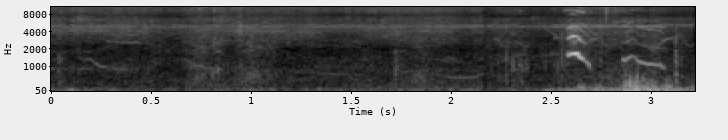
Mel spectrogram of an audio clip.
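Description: Puppies whine softly around sheep outdoors, with a few thin high whimpers scattered through the clip and a louder burst near the end over rustling and footsteps. Quiet background noise runs throughout, along with faint speech.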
